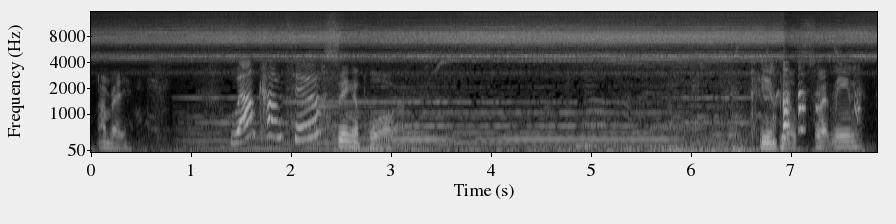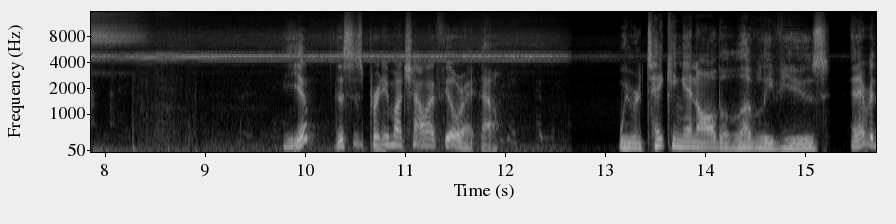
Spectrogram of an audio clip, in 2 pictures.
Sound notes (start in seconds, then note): 3.3 dramatic orchestral music; 6.8 laughing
